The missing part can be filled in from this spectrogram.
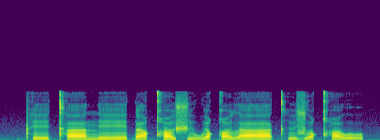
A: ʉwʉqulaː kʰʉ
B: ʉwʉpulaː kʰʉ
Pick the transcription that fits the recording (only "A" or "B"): A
